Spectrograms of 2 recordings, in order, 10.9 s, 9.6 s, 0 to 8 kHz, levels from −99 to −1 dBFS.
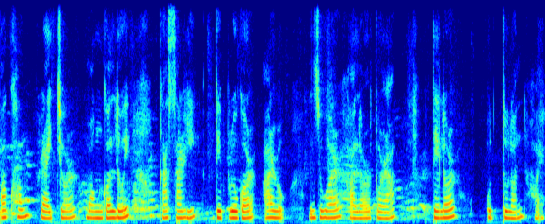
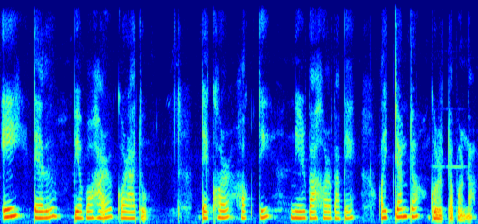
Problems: none marked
